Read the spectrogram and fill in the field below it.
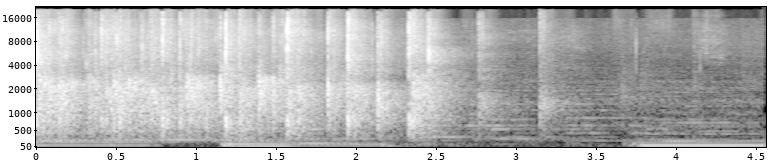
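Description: A church congregation claps in scattered bursts during a French-language sermon, with sustained low organ or keyboard tones underneath, fading toward the end before the music swells again.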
